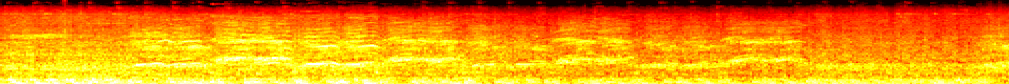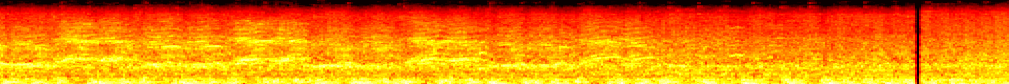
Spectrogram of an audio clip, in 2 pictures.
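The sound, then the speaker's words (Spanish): A large crowd sings together in a loud, sustained roar of massed voices, steady and dense for about twenty seconds with no break or single voice standing out. “extraño ya escuchar a, todos cantar así, ¿eh?”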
